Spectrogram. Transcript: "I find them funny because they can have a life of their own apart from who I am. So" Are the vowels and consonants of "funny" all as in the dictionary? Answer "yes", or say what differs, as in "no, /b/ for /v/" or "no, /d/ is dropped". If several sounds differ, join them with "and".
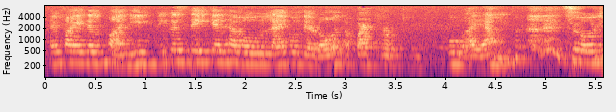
yes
